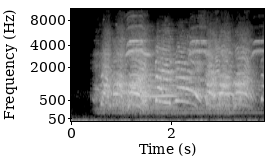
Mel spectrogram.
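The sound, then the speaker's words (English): A protest crowd in California shouts loudly after prosecutors decided on the police shooting of Stephon Clark, many voices overlapping in sustained, raised cries that swell and dip without pause after a brief quiet start. “The sound of protests erupting after the prosecutor's decisions.”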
